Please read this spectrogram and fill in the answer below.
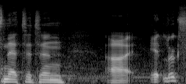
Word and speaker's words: Snetterton: is a lap of snetatone that's right no it's snatterton it's pronounced snetterton uh it looks like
